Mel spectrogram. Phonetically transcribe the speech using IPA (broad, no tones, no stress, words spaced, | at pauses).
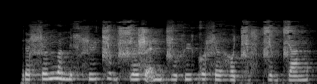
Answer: ɾəɬəŋʌ nixɬyt͡ɕoɡ ɕəʐæ̰n t͡ɕuxyɡo ɬəɦɔ t͡ɕɔ̤st͡ɕəɡt͡ɕaŋ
